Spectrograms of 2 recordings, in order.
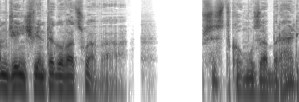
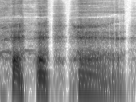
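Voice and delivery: mocking laugh; slower than usual. A narrator's reading. Blind man laughs through the hand over his mouth. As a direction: drag out a nasty little laugh. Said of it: "obmierzły śmiech".

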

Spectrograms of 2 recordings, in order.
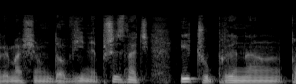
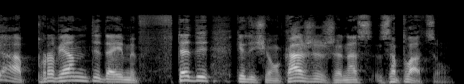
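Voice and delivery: loud, higher-pitched, forceful declaiming; blustering soldiers; 6 semitones higher, 10 dB louder than usual. A narrator's reading. Soldiers refusing townsmen's orders over quarters, loud bluster. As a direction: lay down terms at full volume.

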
